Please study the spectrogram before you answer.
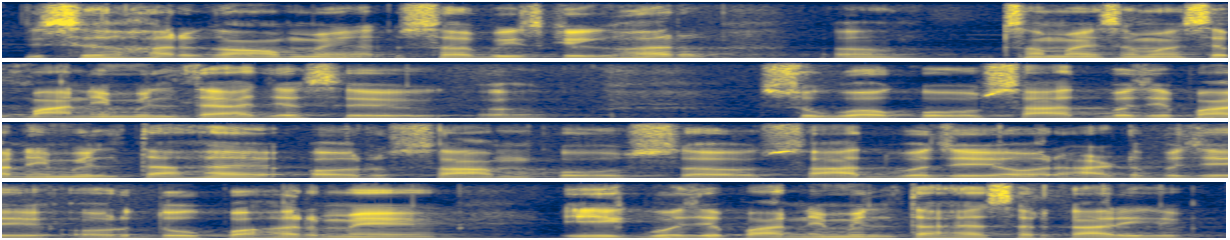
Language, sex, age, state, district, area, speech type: Hindi, male, 18-30, Uttar Pradesh, Varanasi, rural, spontaneous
